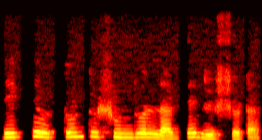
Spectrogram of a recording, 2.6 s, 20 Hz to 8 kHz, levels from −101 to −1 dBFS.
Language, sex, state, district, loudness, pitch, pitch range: Bengali, female, West Bengal, Kolkata, -30 LUFS, 225 Hz, 190-245 Hz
